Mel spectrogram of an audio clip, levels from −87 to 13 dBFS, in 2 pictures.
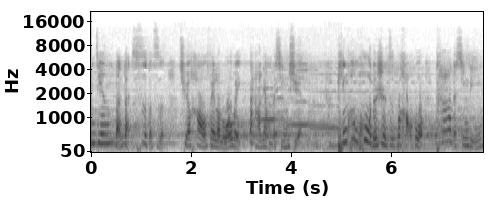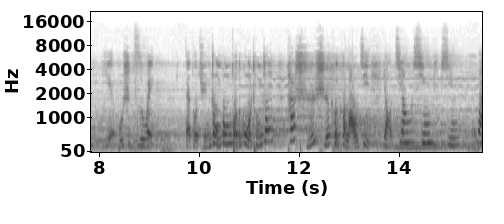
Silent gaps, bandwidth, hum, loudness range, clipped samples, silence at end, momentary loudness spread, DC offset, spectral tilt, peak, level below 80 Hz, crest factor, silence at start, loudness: none; 13.5 kHz; none; 4 LU; under 0.1%; 0 s; 11 LU; under 0.1%; -5.5 dB/octave; -2 dBFS; -48 dBFS; 18 dB; 0 s; -21 LUFS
